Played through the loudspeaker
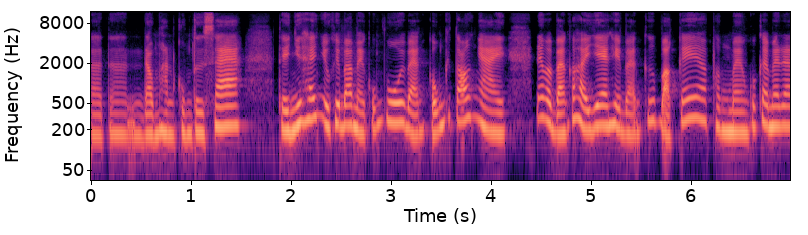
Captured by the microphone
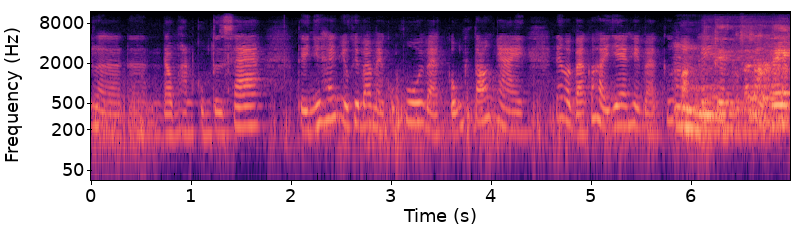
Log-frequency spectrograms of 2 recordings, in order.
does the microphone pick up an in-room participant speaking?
Yes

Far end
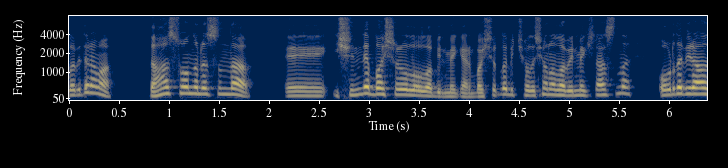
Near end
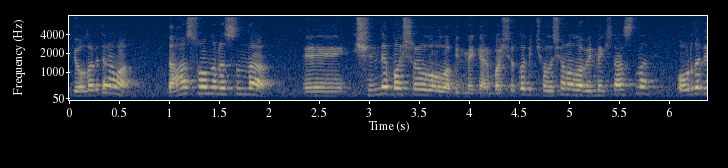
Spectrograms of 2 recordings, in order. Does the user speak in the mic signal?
No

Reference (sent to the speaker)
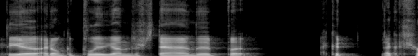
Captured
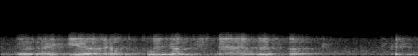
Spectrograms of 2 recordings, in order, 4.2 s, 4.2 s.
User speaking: No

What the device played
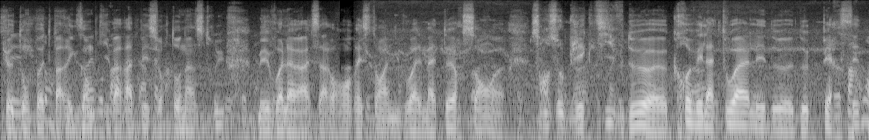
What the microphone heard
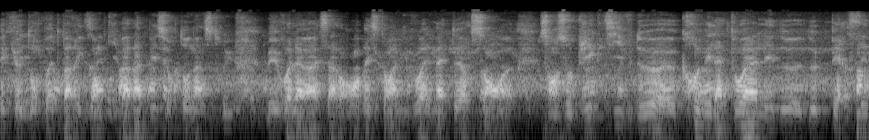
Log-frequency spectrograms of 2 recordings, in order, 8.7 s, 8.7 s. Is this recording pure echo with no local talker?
Yes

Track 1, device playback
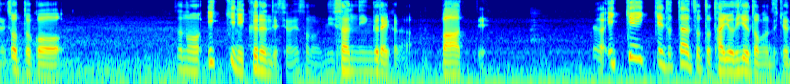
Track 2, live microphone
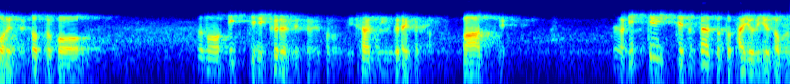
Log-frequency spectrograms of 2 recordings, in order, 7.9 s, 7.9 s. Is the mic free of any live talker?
Yes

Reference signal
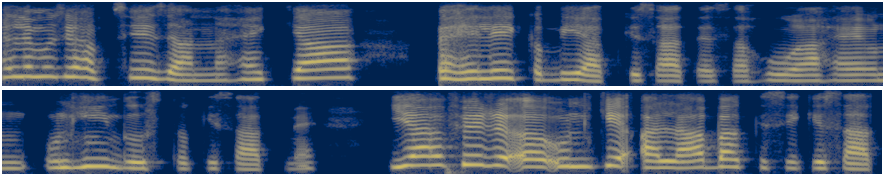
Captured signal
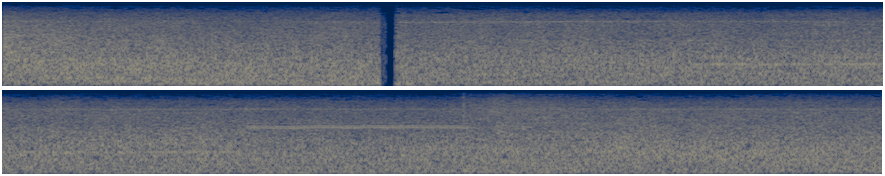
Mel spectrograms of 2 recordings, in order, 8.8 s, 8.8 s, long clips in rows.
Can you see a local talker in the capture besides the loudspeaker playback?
No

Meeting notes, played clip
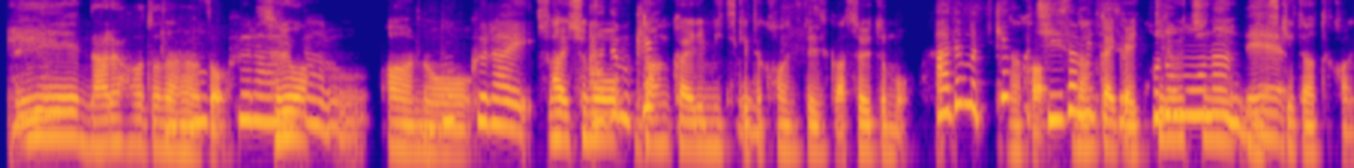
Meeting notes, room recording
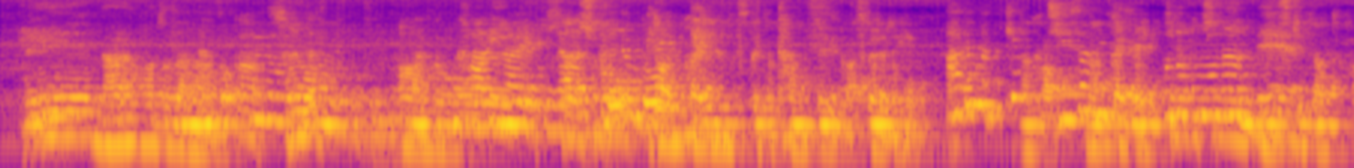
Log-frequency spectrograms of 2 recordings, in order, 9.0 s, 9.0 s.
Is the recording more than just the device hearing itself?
Yes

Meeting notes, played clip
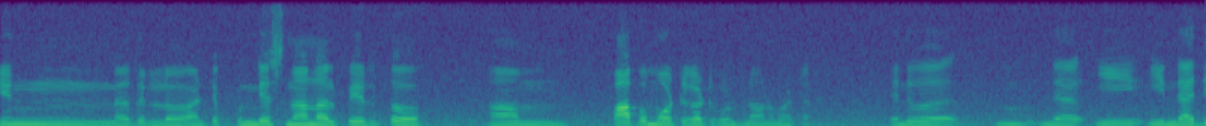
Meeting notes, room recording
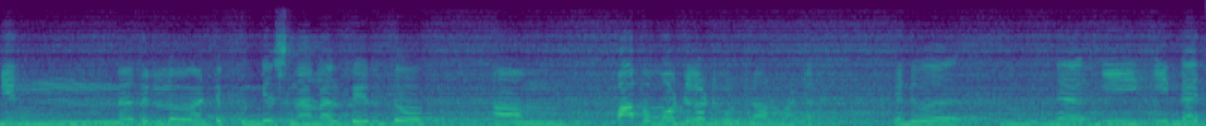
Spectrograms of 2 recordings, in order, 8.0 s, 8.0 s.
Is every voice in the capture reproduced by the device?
Yes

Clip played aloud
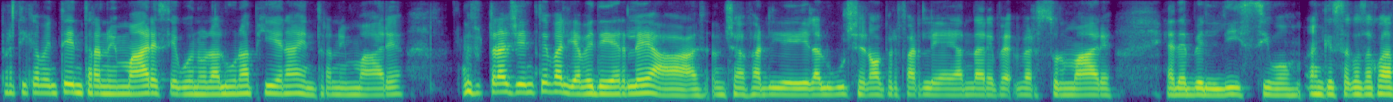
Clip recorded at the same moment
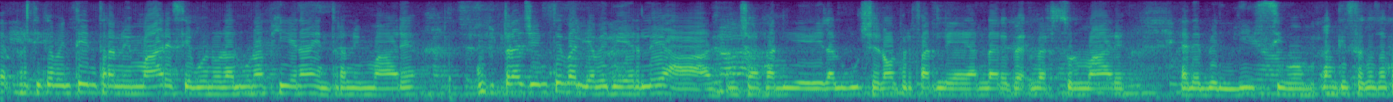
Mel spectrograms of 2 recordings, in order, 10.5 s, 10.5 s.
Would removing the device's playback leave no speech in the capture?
No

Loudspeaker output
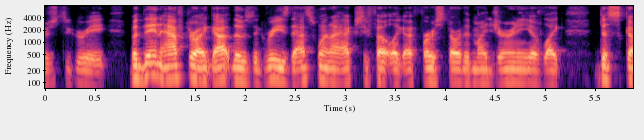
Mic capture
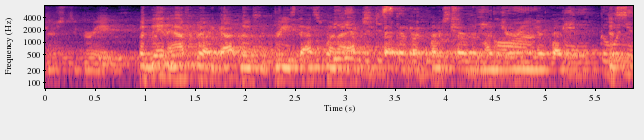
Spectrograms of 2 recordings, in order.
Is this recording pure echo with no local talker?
No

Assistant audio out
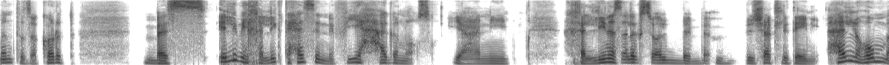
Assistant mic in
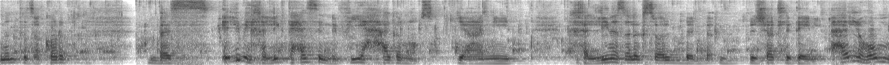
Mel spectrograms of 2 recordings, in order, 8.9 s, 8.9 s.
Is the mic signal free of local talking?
Yes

